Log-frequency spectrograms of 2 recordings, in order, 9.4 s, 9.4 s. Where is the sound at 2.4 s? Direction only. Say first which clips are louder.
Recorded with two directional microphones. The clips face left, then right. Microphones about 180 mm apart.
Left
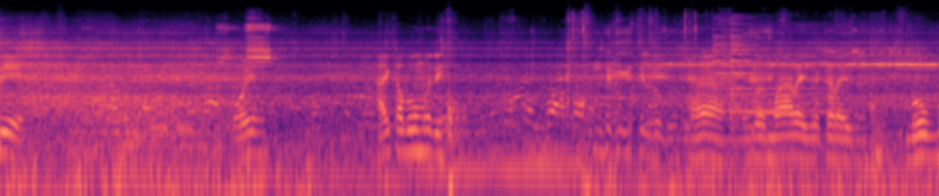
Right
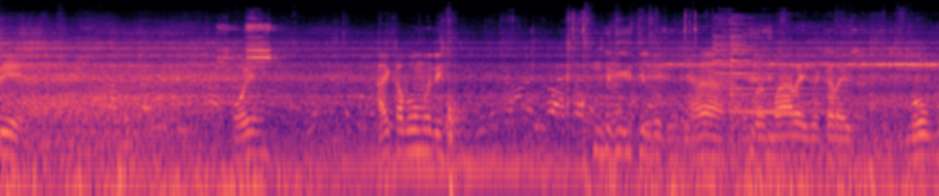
Left 2 dB; 65° right (ahead or behind).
